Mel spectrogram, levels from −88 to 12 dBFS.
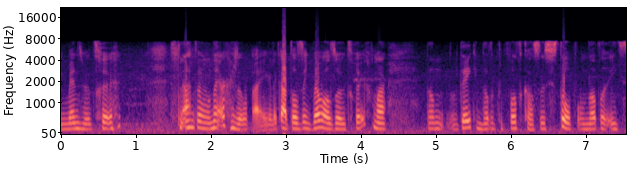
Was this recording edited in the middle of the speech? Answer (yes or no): no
